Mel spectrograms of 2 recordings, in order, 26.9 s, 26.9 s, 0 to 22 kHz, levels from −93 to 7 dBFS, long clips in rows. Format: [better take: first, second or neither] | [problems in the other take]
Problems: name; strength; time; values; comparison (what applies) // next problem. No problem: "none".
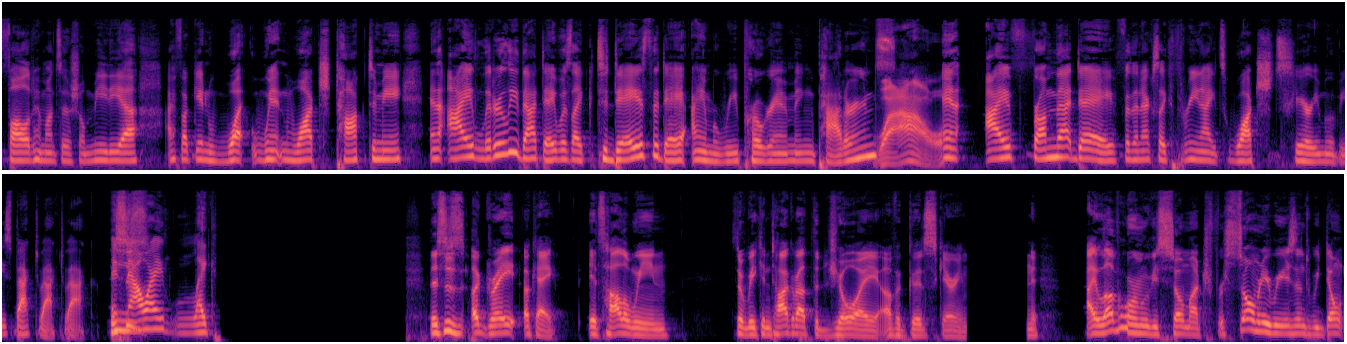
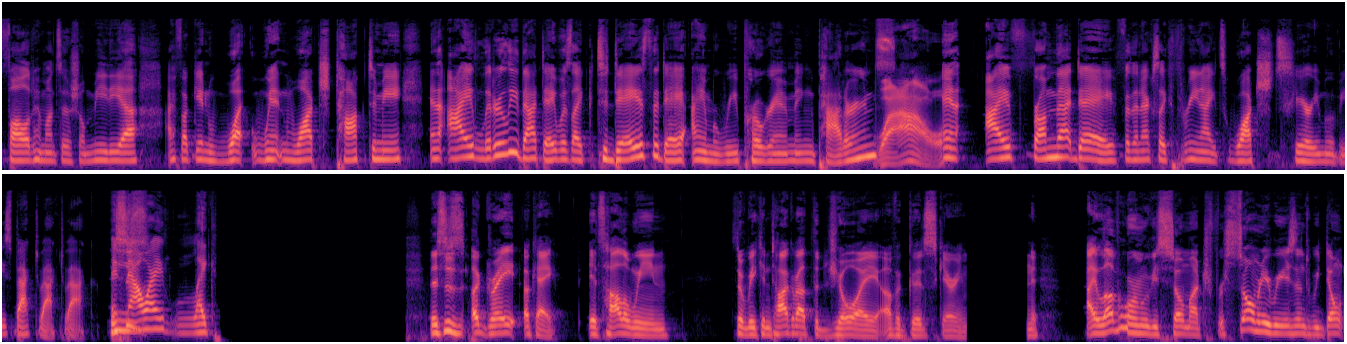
neither | audio cutting out; at 16 s for 2 s and at 23 s for 0.5 s; the same in both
